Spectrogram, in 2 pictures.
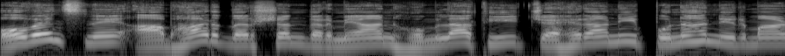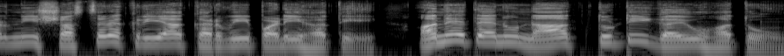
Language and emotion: Gujarati, neutral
